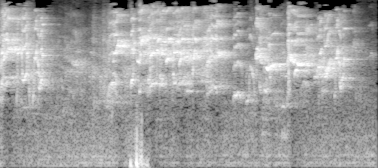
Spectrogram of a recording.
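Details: African lovebirds chatter while playing with toys, in a continuous stream of shrill, high chirps and squeaks, with a single dull knock partway through; finding: Lovebird.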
